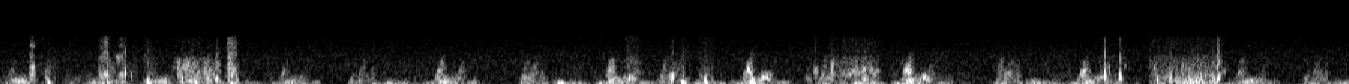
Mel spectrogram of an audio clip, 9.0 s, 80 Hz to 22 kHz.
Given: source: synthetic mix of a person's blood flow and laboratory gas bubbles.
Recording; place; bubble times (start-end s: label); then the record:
Doppler ultrasound of blood flow; precordium
0.19-0.37 s: bubbles
0.64-0.92 s: bubbles
0.95-1.05 s: bubbles
1.15-1.60 s: bubbles
4.16-4.29 s: bubbles
4.45-4.61 s: bubbles
4.66-4.75 s: bubbles
5.42-5.46 s: bubbles
5.52-5.87 s: bubbles
7.33-7.51 s: bubbles
7.66-8.17 s: bubbles
From the record:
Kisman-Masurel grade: 222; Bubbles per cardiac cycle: several, 3 to 8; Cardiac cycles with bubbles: 10 to 50%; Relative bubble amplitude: moderate (0.250 to 0.450); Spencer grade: 2 (many but less than half of the cardiac periods contain bubble signals, singularly or in groups); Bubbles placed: only in the low amplitude regions of the cardiac cycle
